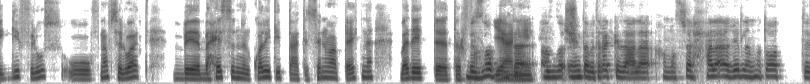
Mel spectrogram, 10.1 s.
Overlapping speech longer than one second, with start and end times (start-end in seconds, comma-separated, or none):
5.8-7.2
